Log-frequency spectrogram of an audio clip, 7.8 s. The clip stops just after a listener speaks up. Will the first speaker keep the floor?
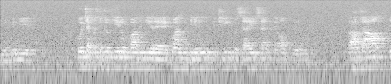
Yes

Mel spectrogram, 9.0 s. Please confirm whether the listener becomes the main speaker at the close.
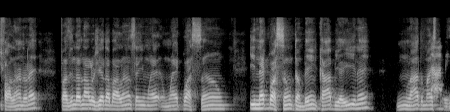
No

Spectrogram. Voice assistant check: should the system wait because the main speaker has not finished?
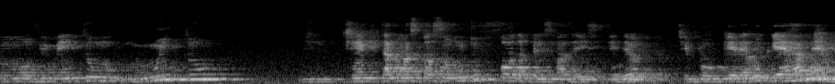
Yes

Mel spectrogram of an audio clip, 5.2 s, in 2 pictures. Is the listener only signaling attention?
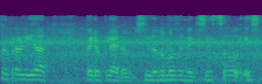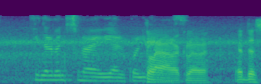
No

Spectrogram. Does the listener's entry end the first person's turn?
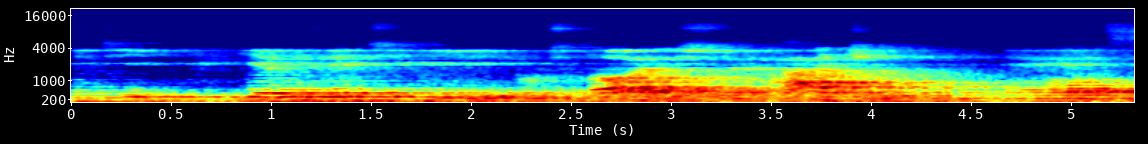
No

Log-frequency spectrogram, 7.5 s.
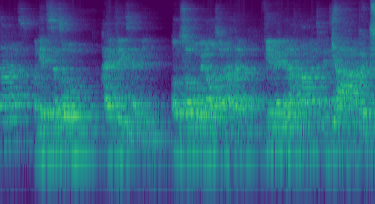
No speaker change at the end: No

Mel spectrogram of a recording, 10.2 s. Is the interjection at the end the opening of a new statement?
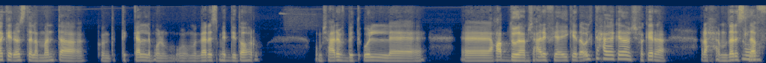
No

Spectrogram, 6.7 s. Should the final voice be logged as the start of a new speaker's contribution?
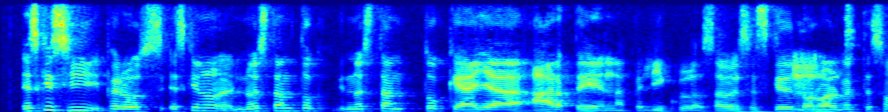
No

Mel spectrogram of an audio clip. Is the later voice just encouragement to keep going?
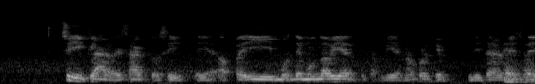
Yes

